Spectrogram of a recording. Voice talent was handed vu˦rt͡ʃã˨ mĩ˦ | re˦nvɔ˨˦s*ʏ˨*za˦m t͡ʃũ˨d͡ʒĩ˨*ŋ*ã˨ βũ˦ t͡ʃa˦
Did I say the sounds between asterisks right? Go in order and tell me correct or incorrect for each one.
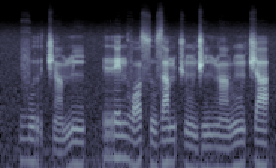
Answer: incorrect: u˨, correct

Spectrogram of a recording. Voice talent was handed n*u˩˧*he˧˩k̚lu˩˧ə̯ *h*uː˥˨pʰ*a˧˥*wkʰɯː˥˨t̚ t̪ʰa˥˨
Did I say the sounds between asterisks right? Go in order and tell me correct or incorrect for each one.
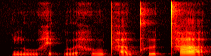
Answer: incorrect: uː˩˧, correct, correct

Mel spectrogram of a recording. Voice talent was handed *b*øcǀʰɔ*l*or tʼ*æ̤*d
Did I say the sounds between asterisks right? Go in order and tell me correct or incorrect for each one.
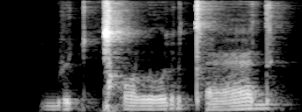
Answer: correct, correct, incorrect: æ

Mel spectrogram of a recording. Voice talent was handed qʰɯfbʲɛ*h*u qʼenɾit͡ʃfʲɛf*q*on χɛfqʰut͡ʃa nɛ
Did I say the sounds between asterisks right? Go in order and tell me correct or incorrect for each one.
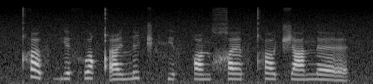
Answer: correct, correct

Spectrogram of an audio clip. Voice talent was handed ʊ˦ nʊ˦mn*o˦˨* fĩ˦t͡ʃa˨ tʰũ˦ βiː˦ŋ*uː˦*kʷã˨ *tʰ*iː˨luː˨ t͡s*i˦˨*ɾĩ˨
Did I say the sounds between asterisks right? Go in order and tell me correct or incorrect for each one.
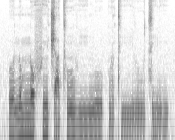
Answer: incorrect: o˦, correct, correct, correct

